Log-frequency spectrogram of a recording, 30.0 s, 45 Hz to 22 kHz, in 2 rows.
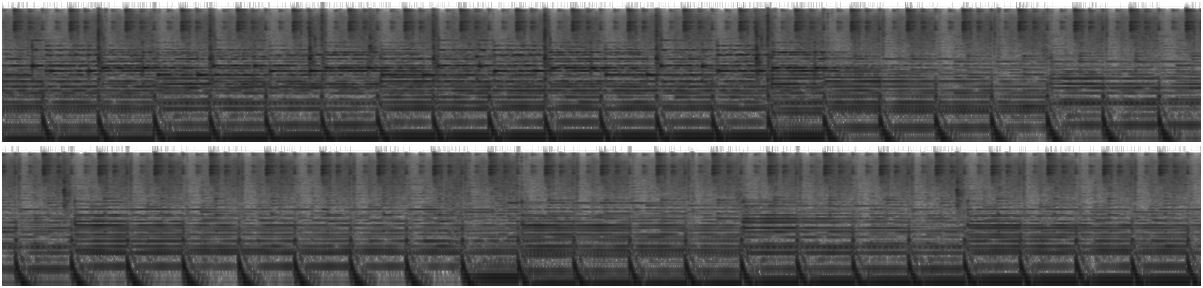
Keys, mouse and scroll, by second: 6.4 click, 7.1 scroll down 1, 7.9 scroll up 1, 10.8 click, 15.4 click, 17.2-17.9 typing, 18.7 click, 19.1 scroll up 1, 20.1 click, 24.7-26.5 drag, 27.5 ctrl+click.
